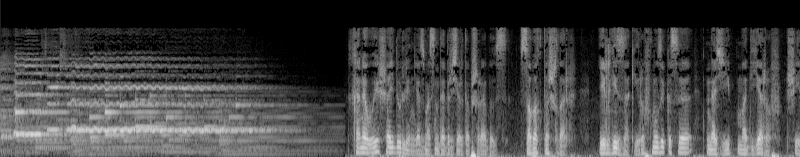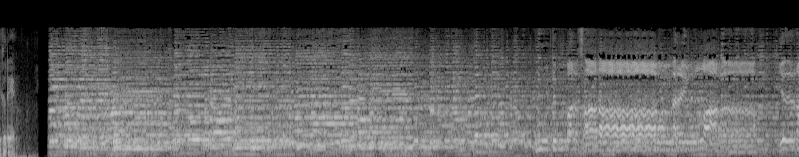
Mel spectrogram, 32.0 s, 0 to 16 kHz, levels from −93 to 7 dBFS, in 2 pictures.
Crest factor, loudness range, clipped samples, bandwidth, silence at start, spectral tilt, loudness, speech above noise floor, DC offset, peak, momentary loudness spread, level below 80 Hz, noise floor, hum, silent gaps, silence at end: 18 dB; 5 LU; under 0.1%; 8.4 kHz; 0 s; -5 dB/octave; -20 LUFS; 32 dB; under 0.1%; -2 dBFS; 10 LU; -36 dBFS; -50 dBFS; none; 16.79-16.85 s; 0 s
